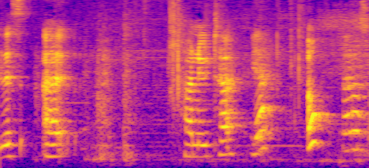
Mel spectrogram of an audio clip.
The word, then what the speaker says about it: Hanuta: this guy how do you say this uh hanuta yeah oh that was right oh cool okay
